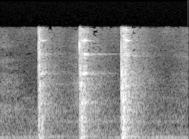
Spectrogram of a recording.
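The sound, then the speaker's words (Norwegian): Three sharp, heavy cracking blows spaced evenly about every half second as a chicken carcass is crushed, each with a brief crunchy tail, fairly loud. “Skroget moser du sånn som dette her.”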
